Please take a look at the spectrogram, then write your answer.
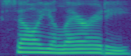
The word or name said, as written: cellularity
